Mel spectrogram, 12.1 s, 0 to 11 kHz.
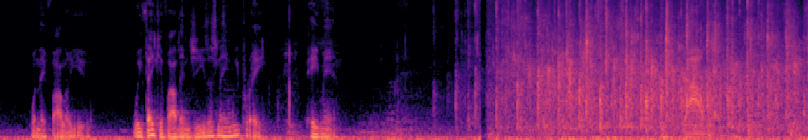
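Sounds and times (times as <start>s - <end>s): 
speech: 0.5s - 5.1s
crowd applauding after prayer: 6.5s - 12.1s.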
